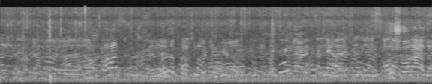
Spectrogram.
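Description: A crowd of men shouts and talks excitedly close by, outdoors.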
